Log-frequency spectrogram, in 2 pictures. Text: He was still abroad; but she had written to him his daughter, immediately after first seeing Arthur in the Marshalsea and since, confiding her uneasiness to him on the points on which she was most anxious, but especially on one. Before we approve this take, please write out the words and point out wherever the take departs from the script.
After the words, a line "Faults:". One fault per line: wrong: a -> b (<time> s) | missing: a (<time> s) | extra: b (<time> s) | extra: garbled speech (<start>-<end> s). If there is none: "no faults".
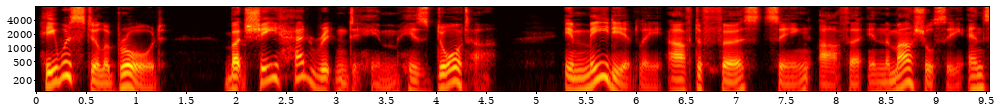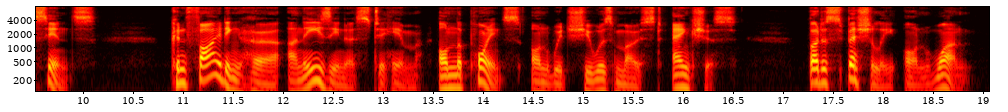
He was still abroad; but she had written to him his daughter, immediately after first seeing Arthur in the Marshalsea and since, confiding her uneasiness to him on the points on which she was most anxious, but especially on one.
Faults:
no faults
